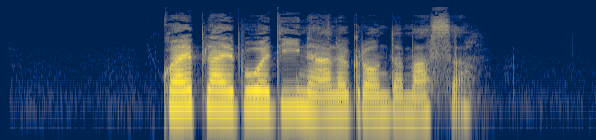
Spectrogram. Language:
Romansh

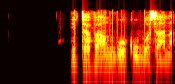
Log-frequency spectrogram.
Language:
Swahili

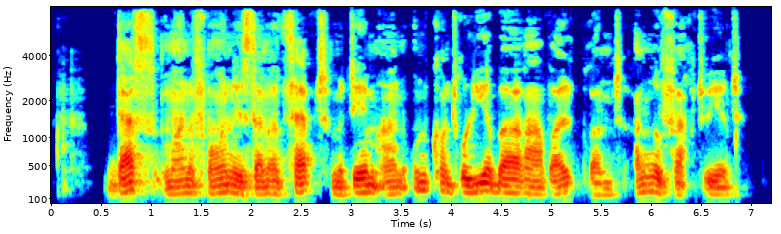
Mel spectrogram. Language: German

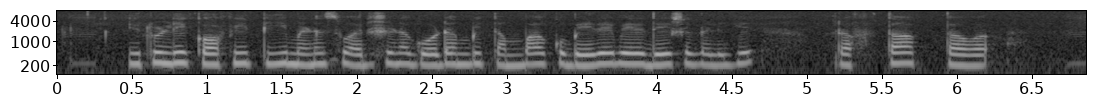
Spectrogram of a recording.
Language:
Kannada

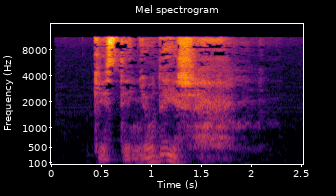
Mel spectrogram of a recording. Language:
Mari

